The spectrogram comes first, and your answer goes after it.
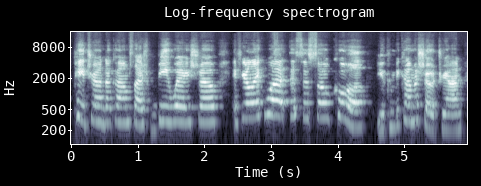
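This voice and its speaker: A woman's voice: sits high, normal speed, bright, forceful tone. A woman hosting a show in an upbeat, casual way, with a playful, exuberant manner. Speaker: show host.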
